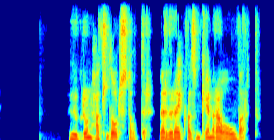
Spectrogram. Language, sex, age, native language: Icelandic, male, 30-39, Swedish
